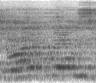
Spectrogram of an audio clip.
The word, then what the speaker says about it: gyros: They got gyros here and more. Check out the concession stand. Fresh hot gyros. Check them out. Sounds delicious. Hold one for me for after the show. Pronounced euros, Don't David.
